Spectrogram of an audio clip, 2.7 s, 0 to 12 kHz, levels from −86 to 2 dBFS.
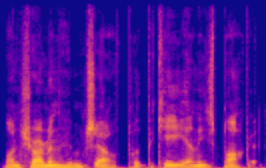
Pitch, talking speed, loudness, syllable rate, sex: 120 Hz, 180 wpm, -16 LUFS, 5.0 syllables/s, male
